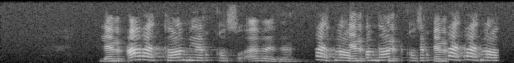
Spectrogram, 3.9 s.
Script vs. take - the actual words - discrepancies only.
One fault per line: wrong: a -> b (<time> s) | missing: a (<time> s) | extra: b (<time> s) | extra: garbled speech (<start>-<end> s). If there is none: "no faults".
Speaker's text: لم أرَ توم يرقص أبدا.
extra: garbled speech (2.4-3.7 s)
